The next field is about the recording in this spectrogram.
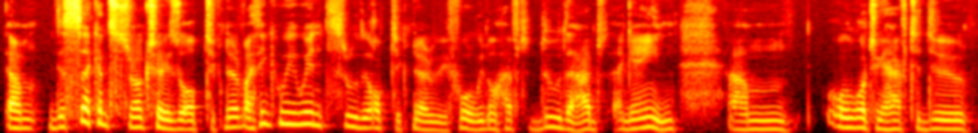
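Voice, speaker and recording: A man's voice: a little high, fairly quick, dark tone. A middle-aged man whose first language is Arabic, giving an informal teaching lecture with many fillers and restarts. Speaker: radiation oncology lecturer.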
